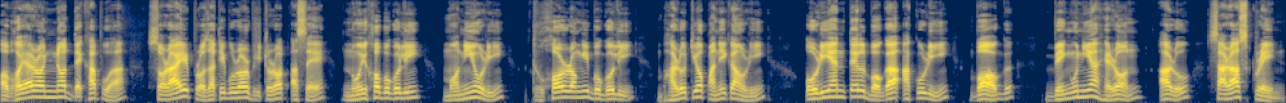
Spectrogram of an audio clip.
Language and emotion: Assamese, neutral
